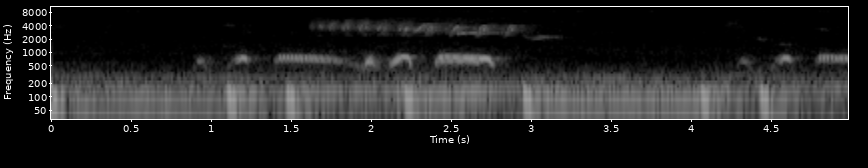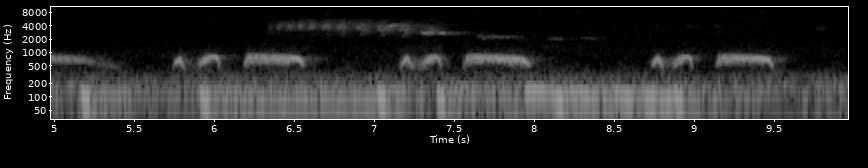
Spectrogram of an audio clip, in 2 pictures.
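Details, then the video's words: Spotted dove repeating soft coo phrases in wind and rain, short notes leading into longer tones. High chattering trills from another bird break in twice, all over a deep steady rumble. "Thời tiết mưa gió ace vào nghe cu gáy gù cả ngày"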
